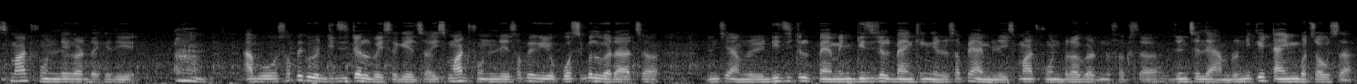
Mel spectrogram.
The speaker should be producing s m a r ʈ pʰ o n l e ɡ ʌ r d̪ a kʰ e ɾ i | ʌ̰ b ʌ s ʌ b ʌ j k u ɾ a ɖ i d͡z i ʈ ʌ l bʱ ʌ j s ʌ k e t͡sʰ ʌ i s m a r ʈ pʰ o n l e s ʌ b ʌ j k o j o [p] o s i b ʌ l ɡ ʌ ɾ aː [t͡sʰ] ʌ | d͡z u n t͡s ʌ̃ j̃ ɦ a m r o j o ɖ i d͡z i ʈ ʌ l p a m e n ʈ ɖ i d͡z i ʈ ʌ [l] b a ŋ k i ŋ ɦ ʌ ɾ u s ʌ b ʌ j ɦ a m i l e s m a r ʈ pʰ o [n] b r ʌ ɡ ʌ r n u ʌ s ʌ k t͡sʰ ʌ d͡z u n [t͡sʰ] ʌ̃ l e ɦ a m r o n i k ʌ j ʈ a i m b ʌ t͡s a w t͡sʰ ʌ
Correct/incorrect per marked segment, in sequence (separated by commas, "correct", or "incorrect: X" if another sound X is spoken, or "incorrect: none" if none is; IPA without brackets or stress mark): correct, correct, correct, correct, incorrect: t͡s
